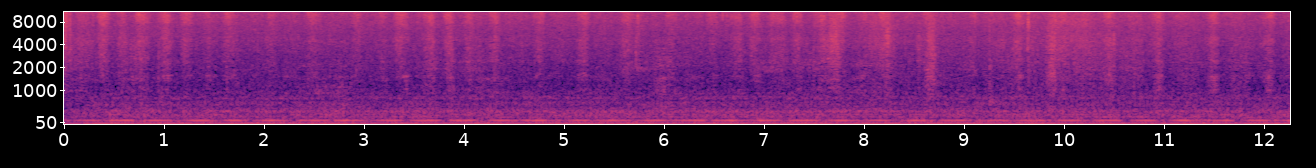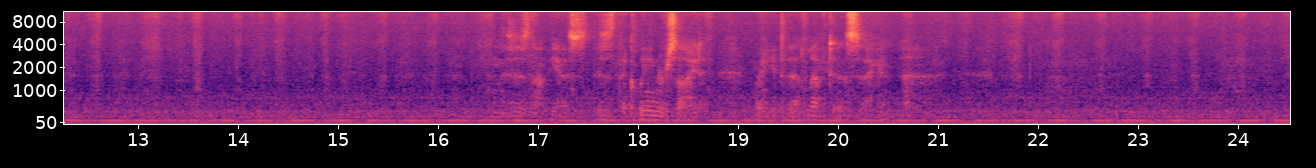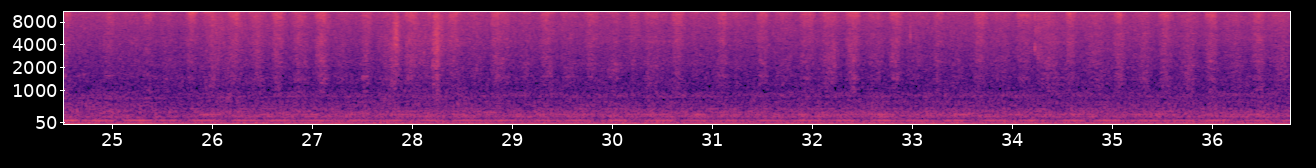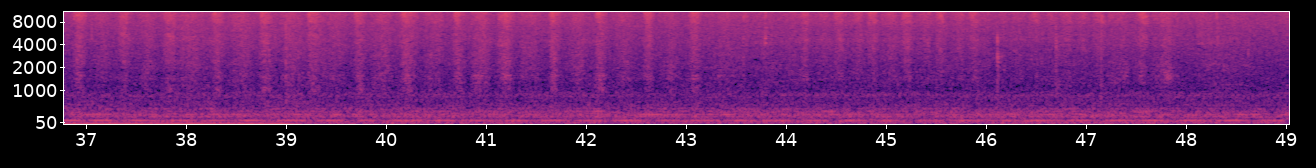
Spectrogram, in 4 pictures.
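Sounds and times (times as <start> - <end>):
low hum: 0.0 - 49.0
tool scraping skin: 21.3 - 48.7.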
